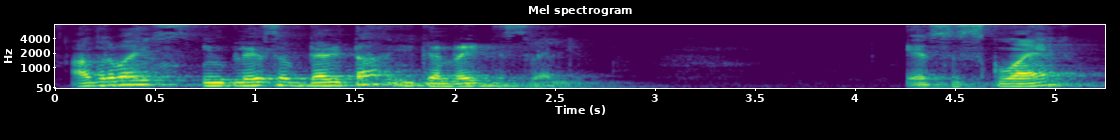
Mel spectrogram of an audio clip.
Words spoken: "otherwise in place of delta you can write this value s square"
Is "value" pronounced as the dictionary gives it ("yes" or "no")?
yes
